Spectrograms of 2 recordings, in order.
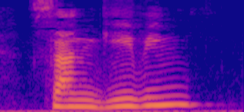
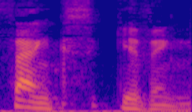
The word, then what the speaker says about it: Thanksgiving: pueda corregir Okay hay algunos hispanohablantes que decimos thankgiving otros Thanksgiving Así que vamos a preguntar al profesor Tom Cuál es la pronunciación correcta Thanksgiving o Thanksgiving Thanksgiving Thanksgiving okay Y la otra palabra es Turkey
